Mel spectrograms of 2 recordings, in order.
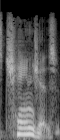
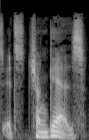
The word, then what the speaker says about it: Changez: His name, interestingly enough, I'll spell it, Changez, which his boss, Kiefer Sutherland, keeps pronouncing as changes, but in fact it's not. It's Changez.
